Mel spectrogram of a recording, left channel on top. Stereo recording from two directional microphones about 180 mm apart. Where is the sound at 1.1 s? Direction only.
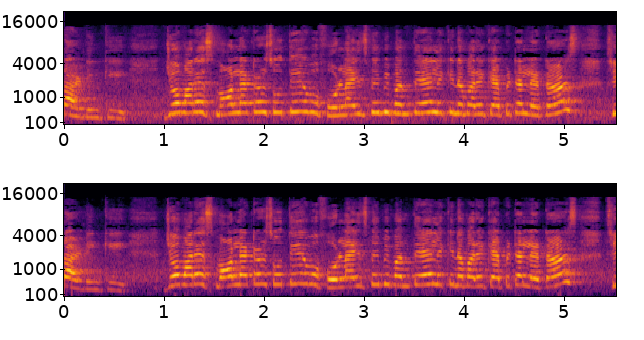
50° right (ahead or behind).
